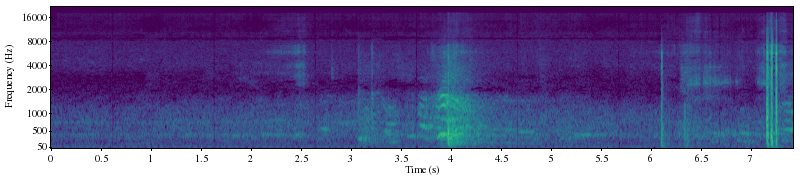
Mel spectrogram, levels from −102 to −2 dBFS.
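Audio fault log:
0.62, 1.63, 2.64, 3.66, 4.67, 5.68 and 6.69 s: gap between chunks. The sound stops dead for about 12 ms, then resumes exactly where it left off. Nothing is missing. The audio is simply paused at each join. The holes arrive once per second, matching 1.0 s chunks that are played back to back with a short silence between them. Each one is a small, regular dropout.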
